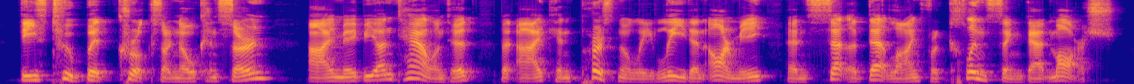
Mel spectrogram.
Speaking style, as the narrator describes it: Tong Guan now scoffed

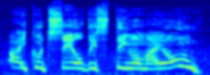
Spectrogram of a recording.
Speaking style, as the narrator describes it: he exclaimed

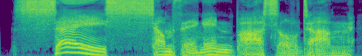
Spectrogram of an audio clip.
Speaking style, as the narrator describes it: hissed the snake

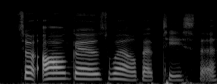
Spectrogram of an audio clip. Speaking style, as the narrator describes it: said he

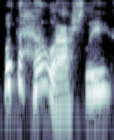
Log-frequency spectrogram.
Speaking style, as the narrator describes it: Cece says breathlessly

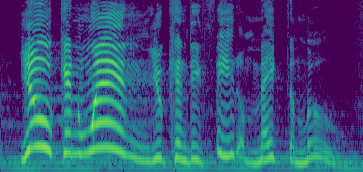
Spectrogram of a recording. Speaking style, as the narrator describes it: He shouted

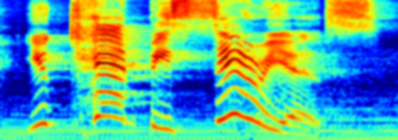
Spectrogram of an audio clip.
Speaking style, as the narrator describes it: someone in the back shouted

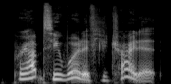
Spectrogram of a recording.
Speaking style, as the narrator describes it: Polly laughed

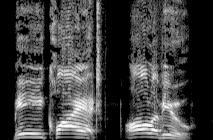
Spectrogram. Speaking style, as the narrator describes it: Clem Zareff was bellowing

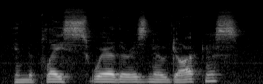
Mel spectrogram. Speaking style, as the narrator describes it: he said hesitantly

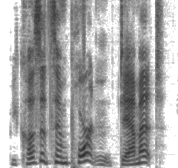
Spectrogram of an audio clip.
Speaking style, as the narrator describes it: He barked in a tone I had never heard him use before

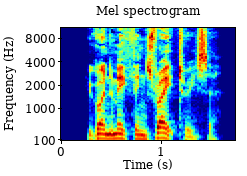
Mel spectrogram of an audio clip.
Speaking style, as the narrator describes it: Paige asked, her tone almost hopeful

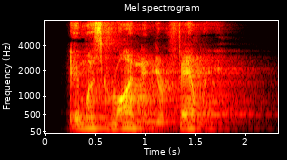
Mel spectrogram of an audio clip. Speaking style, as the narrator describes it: he growled

